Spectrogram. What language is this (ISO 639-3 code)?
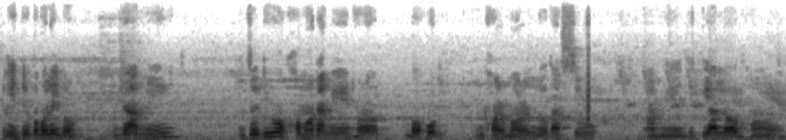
asm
